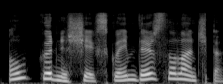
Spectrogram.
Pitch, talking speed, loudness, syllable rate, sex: 210 Hz, 215 wpm, -19 LUFS, 6.0 syllables/s, female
